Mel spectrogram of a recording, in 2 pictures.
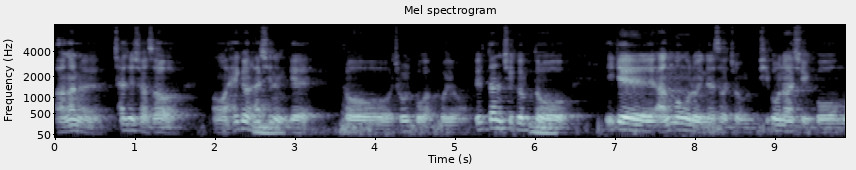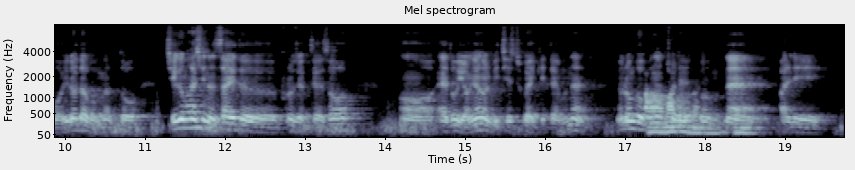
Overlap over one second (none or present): present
